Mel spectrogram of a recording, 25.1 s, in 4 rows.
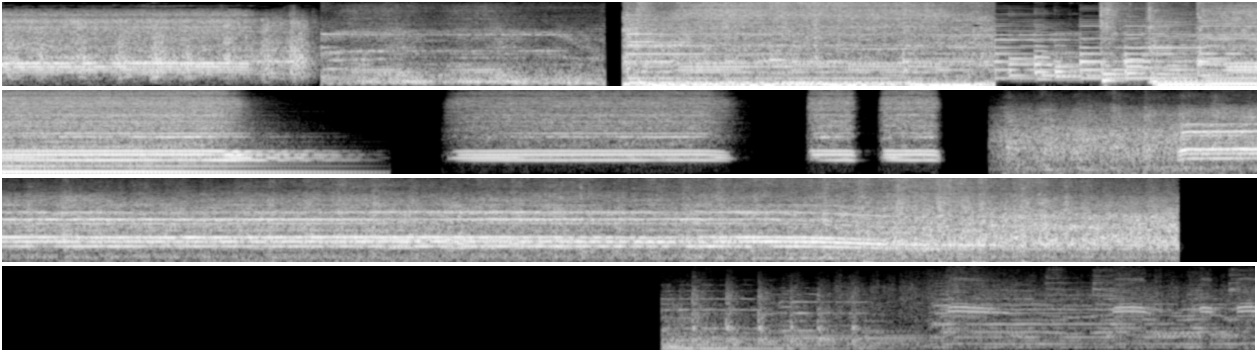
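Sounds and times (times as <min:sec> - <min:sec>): train running noise: 0:00.0 - 0:05.0, 0:10.4 - 0:18.4, 0:22.2 - 0:25.0
steam locomotive chime whistle: 0:06.0 - 0:11.0, 0:12.2 - 0:17.0, 0:23.5 - 0:25.0.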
